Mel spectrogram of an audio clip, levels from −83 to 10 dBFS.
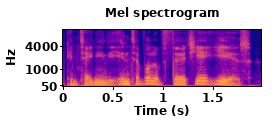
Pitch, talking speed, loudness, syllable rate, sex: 130 Hz, 210 wpm, -15 LUFS, 6.4 syllables/s, male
